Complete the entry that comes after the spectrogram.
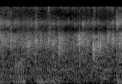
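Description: Heavy rain falling on a village, a dense steady hiss of drops close by with no pauses across the short stretch.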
